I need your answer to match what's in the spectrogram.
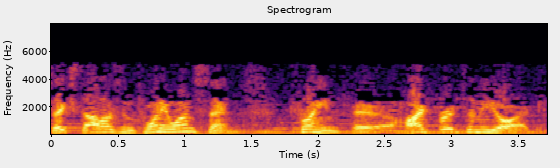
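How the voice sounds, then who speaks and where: A male actor with a high voice plays a wisecracking, flirtatious freelance insurance investigator in a 1940s radio detective drama, his deadpan lines wry and dry at normal speed. The vintage radio recording sounds dull, with music behind him.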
